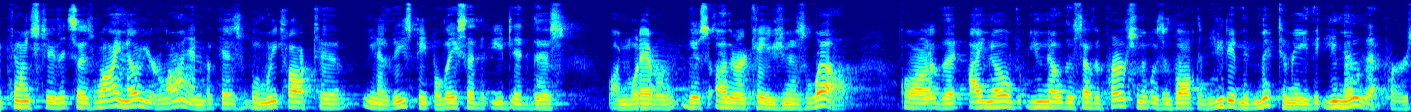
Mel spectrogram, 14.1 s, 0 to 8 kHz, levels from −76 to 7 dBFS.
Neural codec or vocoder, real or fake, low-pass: codec, 44.1 kHz, 3.4 kbps, Pupu-Codec; fake; 7.2 kHz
